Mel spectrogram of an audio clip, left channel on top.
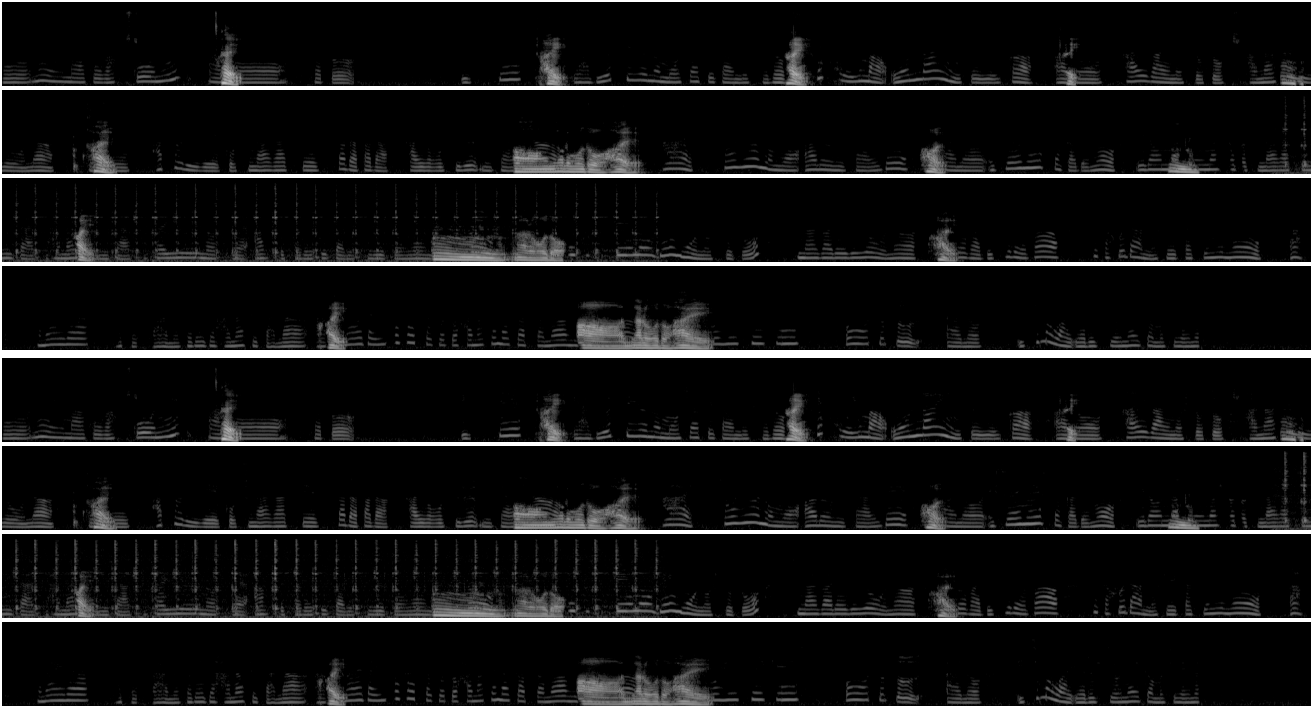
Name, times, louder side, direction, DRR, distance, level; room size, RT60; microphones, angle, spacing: voice 1, 0.0-1.8 2.1-3.5 4.6-4.7 5.0-5.4 5.7-7.8 8.4-18.7 19.7-25.3 25.6-31.9 32.3-35.3 35.6-36.9 37.2-38.8 39.0-39.2 39.6-40.1 40.5-45.6 46.3-47.3 47.7-51.2, right 2 dB, 70° right, 1.4 m, -48 dB
voice 2, 18.2-19.5 22.3-22.5 24.8-25.1 26.9-27.1 30.5-31.8 35.5-35.7 42.5-42.7 45.0-46.4, left 2 dB, 15° left, 0.3 m, -30 dB
sound 1, 25.8-32.8, right 6 dB, 45° right, 2.5 m, -47 dB
head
